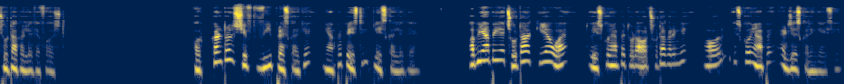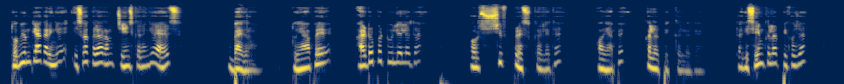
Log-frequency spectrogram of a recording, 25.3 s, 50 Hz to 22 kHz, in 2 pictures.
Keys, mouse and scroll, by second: 1.3 alt+shift+click, 4.1 ctrl+shift+v, 8.7 alt+shift+click, 10.7 alt+shift+click, 10.8-11.7 scroll down 1, 11.7-12.3 scroll down 1, 18.7 i, 22.2 shift+click.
